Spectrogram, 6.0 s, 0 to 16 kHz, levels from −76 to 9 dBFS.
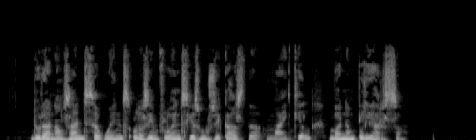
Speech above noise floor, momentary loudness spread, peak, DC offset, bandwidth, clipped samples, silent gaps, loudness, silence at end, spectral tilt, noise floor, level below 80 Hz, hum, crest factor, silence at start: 52 dB; 9 LU; -4 dBFS; under 0.1%; 11 kHz; under 0.1%; none; -22 LUFS; 0.9 s; -5 dB/octave; -74 dBFS; -70 dBFS; none; 18 dB; 0.4 s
